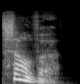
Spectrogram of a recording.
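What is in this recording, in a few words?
"salver", British English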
